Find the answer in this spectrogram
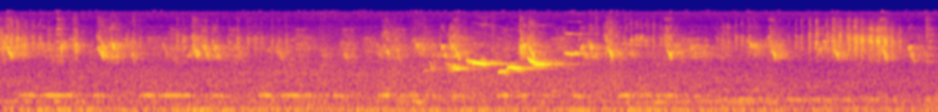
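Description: Woodland birdsong: several birds chirping and twittering together in quick high notes, with a louder run of sliding whistled notes about halfway through. A faint low steady hum sits underneath.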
